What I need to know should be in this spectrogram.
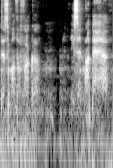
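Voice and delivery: unvoiced whispered inner voice; murderous whispered thought. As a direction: hiss it to yourself like a killer's thought. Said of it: "He's like".

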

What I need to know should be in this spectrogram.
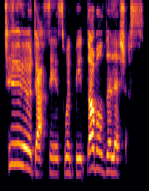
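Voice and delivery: lightly voiced bird of prey; a hint of eagle villain; greedy eagle. A narrator's reading. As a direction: relish the thought of a double meal. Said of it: "he thought".

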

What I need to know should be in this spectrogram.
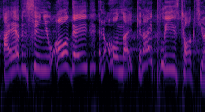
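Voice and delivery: acted hurt, urgent appeal; pleading mother. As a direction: imitate a mom begging for a moment.

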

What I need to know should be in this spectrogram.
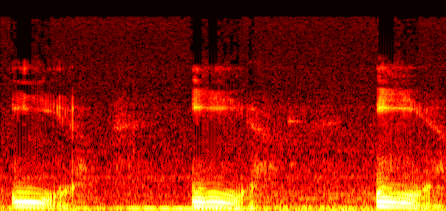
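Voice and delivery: "ear" drawn out slowly, ee gliding into a schwa; pronunciation of "ear". Shown as a demonstration. Teacher drilling the I A ending, slow demonstration of "ear". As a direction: say each "ear" long, low and separate. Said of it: "I A结尾就是念ear".

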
